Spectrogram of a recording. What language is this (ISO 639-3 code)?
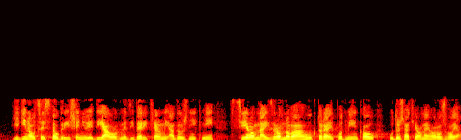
slk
